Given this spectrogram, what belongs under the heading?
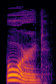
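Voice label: "board", English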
